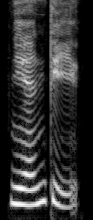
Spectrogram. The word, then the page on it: 年底: nián dǐ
